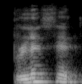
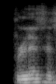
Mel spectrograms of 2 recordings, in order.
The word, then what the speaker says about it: 블레셋: 자, 네, 블레셋이라고 해서 지금은 팔레스타인인데 옛날엔 블레셋. 이름이 똑같은 거예요. 블레셋, 팔레스타인, 블레셋, 팔레스타인. 예. 성경 우리나라 말로는 블레셋이라고 돼 있는데 영어로는 팔레스타인이에요. 팔레스타인. 예. 발음이 같은 건데 우리가 다윗이라고 하지만 영어로는 데이비드라고 해요.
